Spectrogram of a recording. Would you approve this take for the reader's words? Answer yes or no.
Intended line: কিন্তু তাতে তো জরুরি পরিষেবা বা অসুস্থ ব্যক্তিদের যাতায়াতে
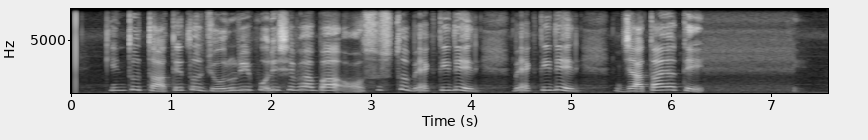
no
